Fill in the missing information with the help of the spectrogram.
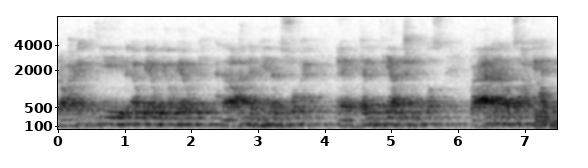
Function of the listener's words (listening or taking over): listening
